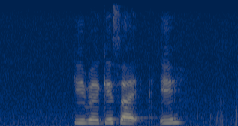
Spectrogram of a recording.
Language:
Northern Sotho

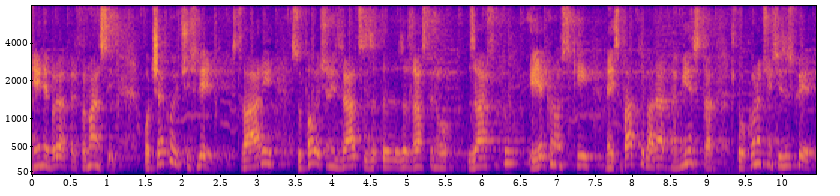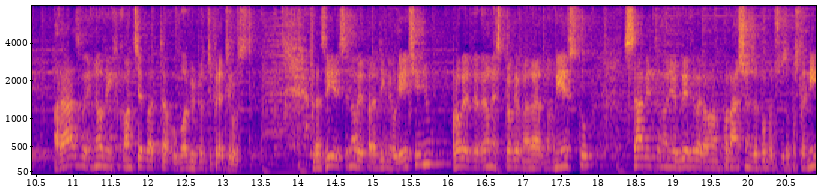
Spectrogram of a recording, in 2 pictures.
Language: Croatian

